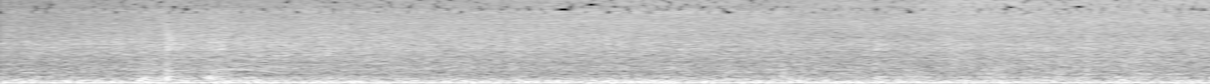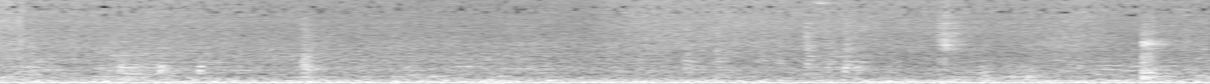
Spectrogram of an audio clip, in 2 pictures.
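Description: Garlic and chili sauce sizzling in oil in a large steel wok, stirred with a metal wok ladle. The sizzle softens a little about halfway through, and a few short knocks and scrapes of the ladle come in the second half, over a steady low hum.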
